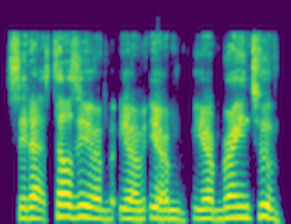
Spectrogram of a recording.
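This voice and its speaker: A man's voice: sits high, fairly even intonation, unhurried, clean tone, dry recording, studio quality. A man from France, chatting casually and bluntly, swearing now and then. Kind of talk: casual chat.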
